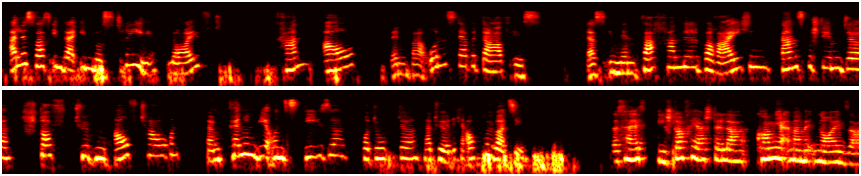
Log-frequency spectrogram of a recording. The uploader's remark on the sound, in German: Info zur Klangqualität: Wir hatten bei dieser Aufnahme leider immer wieder technische Probleme, deshalb ist die Qualität nicht so gut wie gewohnt.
